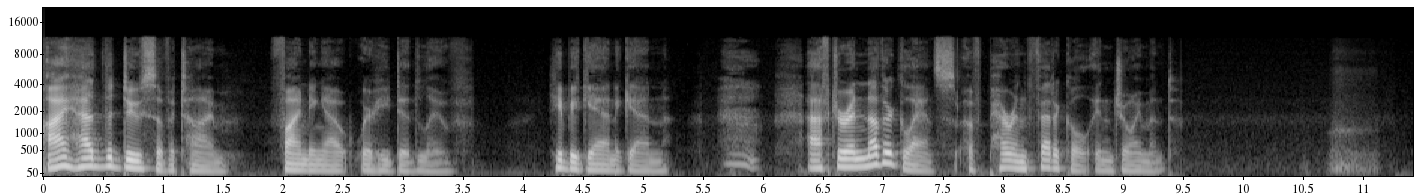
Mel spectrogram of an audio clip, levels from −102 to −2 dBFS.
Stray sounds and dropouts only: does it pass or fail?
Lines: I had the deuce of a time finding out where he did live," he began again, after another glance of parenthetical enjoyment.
fail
